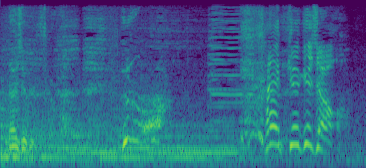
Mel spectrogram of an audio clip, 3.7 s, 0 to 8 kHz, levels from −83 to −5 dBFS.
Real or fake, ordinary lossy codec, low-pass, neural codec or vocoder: real; none; 7.2 kHz; none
